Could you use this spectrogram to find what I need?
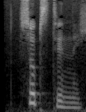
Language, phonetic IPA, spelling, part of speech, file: Russian, [ˈsopstvʲɪn(ː)ɨj], собственный, adjective, Ru-собственный.ogg
- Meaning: 1. one's own, peculiar, proper 2. eigen-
